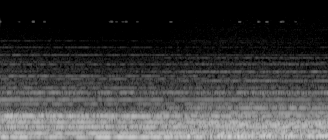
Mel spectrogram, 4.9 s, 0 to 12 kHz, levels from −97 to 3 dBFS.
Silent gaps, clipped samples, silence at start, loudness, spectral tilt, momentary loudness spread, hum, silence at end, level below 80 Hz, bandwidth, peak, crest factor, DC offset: none; under 0.1%; 0 s; -26 LUFS; -12 dB/octave; 3 LU; none; 0 s; -40 dBFS; 3.2 kHz; -12 dBFS; 12 dB; under 0.1%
